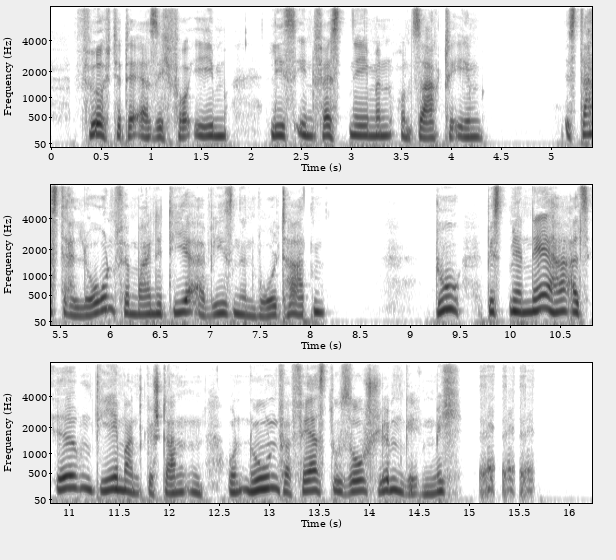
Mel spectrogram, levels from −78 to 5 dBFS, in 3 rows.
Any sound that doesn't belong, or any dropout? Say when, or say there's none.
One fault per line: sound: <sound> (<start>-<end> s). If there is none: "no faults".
sound: laugh (15.1-15.7 s)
